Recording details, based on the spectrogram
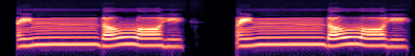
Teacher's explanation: لفظ اللہ کو ہم موٹا پڑھیں گے، کیوں؟ کیونکہ اس کے ماقبل دال کے اوپر زبر ہے.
